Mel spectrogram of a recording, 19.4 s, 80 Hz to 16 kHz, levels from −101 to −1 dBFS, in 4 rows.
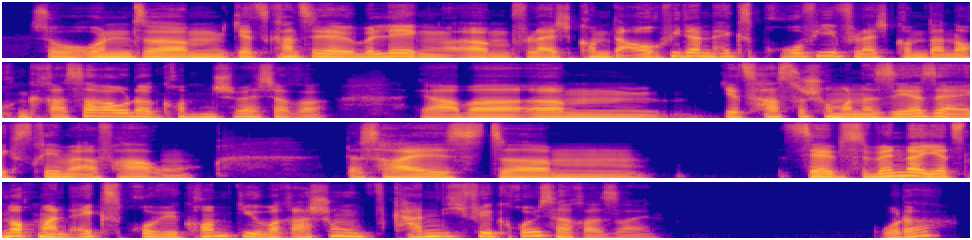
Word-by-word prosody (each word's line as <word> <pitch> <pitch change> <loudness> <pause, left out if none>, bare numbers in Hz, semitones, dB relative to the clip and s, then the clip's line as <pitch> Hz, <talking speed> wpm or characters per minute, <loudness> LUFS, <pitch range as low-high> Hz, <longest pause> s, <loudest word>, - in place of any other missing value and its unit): So 135 -3 -3
und, 140 +1 +2
ähm, 130 -3 +3
jetzt 125 -1 -2
kannst 150 -3 0
du 165 - +2
dir 150 -1 +5
ja - - +3
überlegen 145 -4 +1
ähm, 120 0 0
vielleicht 125 +1 -1
kommt 135 -1 -2
da - - +1
auch 135 -1 -1
wieder 185 0 +2
'n 175 - +1
Ex 165 +2 -5
Profi, 175 +2 -5
vielleicht 135 -4 -4
kommt 135 -2 -4
da 125 - 0
noch 125 0 -3
'n 130 - -4
krasserer 175 +8 +1
oder 165 -3 +1
kommt 135 0 -8
‘n - - -2
schwächerer. 130 -9 -4 0.4
Ja, 115 +1 0
aber, 120 -1 +2 0.2
ähm, 120 -7 -5
jetzt 135 -1 -2
hast 155 +1 0
du - - -1
schon 155 - -1
mal 145 - +2
'ne 135 -2 0
sehr, 150 +7 +2
sehr 155 -3 +1
extreme 145 +1 -2
Erfahrung. 130 -5 -2 0.7
Das 120 0 -3
heißt, 130 0 +3
ähm, 120 -3 -1 0.6
selbst 140 -3 +2
wenn 170 +5 +5
da 195 - +10
jetzt 155 -4 +4
noch 190 +1 +5
mal 160 - +7
'n 140 - -4
Ex-Profi 155 -2 -2
kommt, 180 +8 -1
die - - -2
Überraschung 150 - -2
kann 160 +4 0
nicht 170 0 -6
viel 170 - +1
größer 165 - -3
sein. 100 -1 -12 1.1
Oder? 155 - -2
135 Hz, 190 wpm, -24 LUFS, 120-155 Hz, 1.1 s, da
